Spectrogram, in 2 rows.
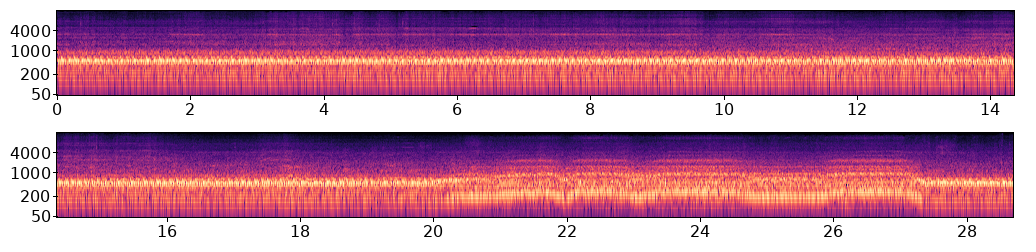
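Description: Radio-controlled scale Caterpillar 385C excavator running with a steady, high motor whine. About twenty seconds in, a lower whine joins that rises and falls in pitch several times as the machine works, then drops away near the end.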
